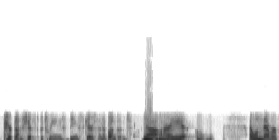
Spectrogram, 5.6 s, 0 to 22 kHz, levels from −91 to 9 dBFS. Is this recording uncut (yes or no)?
no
